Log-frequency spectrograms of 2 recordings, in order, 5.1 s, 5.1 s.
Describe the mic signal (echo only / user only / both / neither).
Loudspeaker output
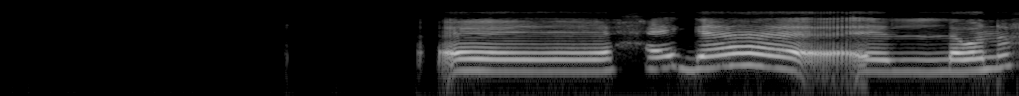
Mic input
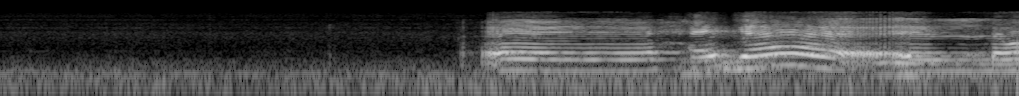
both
